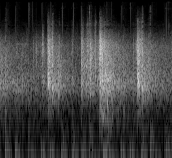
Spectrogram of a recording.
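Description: Infantry exchange rifle fire in the war game Foxhole, with several loud, sharp shots cracking at irregular intervals over a constant rumbling battlefield background.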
